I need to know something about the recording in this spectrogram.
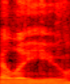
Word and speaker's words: LAU: I think the, is it Lau or LAU? How do we pronounce it's it? It's actually supposed Lau. To be LAU.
